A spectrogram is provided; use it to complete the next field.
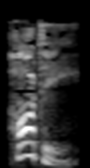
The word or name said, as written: haughty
